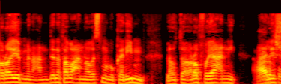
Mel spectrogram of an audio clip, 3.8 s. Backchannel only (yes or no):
yes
